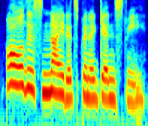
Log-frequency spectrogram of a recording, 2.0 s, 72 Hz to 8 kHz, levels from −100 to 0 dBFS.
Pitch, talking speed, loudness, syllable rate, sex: 240 Hz, 210 wpm, -15 LUFS, 4.4 syllables/s, female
